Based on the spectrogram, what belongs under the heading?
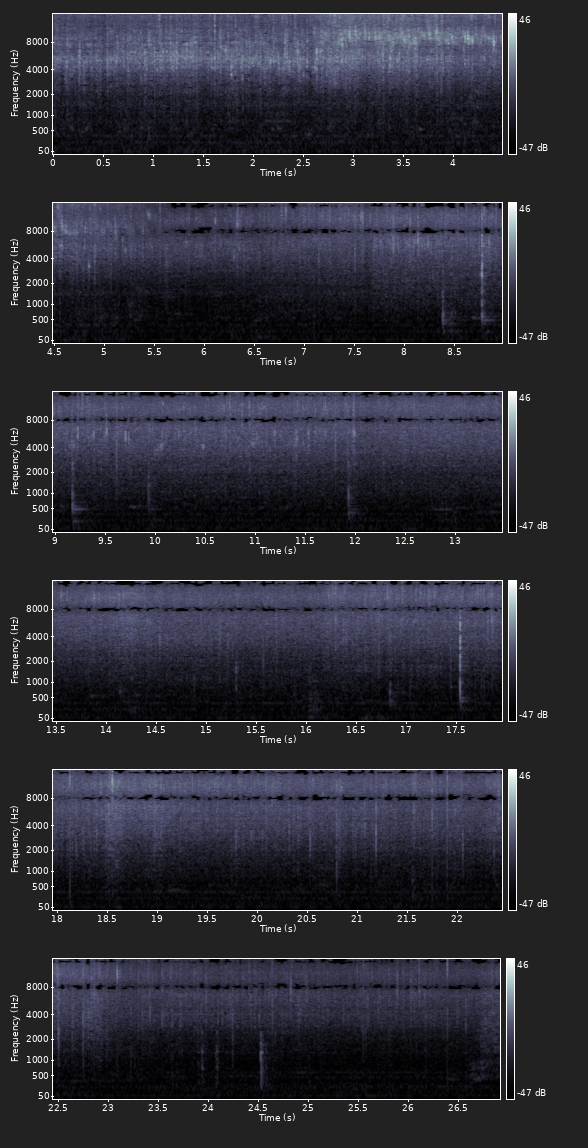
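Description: Chicken, onions and red peppers sizzling on a cast-iron griddle pan, louder for the first few seconds, with a few sharp clicks and scrapes of a wooden spatula against the pan.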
